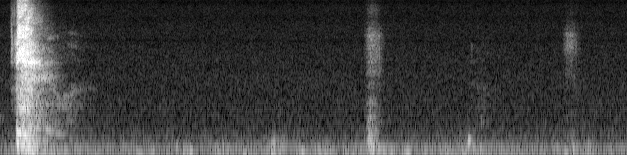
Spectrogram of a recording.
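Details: One forceful, explosive sneeze, then quiet breathing and faint sniffs, from someone with chronic allergies and a sinus infection who sneezes once every couple of minutes rather than in allergy fits; the sneezes are impossible to stifle.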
